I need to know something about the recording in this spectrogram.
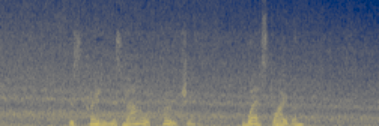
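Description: A train horn sounds in a few short, wavering blasts.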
